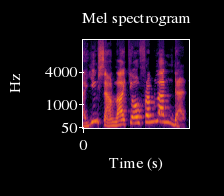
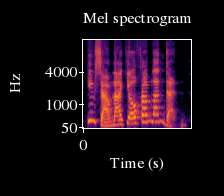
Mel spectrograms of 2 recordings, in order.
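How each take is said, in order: First: High, slow movie-line voice; a light put-on voice for a film quote. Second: High movie-line voice quoting Paul Rudd; a light imitation of a film line. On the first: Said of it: "the joke that my roommate always have". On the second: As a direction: toss off the quote in a higher voice. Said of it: "that's Paul Rudd's line".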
